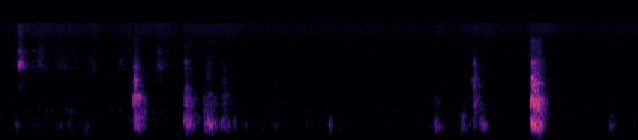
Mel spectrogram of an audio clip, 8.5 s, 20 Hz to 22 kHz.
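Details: Indoors in a puppy pen, Blenheim Cavalier King Charles Spaniel pups, born November 14, 2022, give soft scattered whimpers and several sharper yelps, the loudest near the end, in a quiet room.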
